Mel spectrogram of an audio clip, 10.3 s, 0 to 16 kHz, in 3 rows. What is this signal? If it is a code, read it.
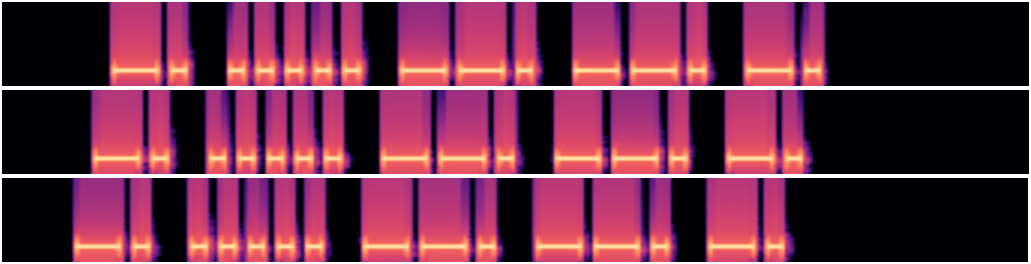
Morse code, heard as a keyed tone, about 25 wpm, 700 Hz. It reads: N5GGN N5GGN N5GGN
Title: USA Call Signs - 5 Characters - Repeated 3x - 25wpm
